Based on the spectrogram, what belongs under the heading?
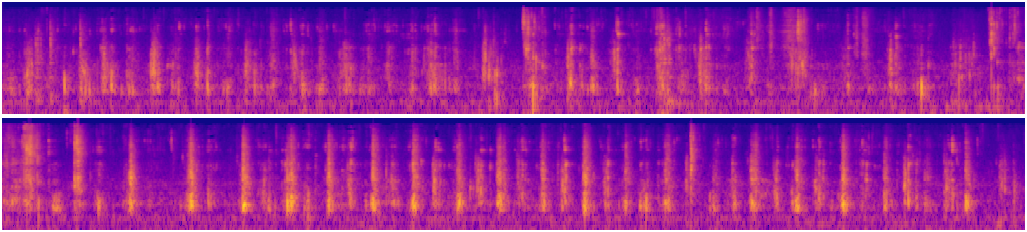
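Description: Close-miked chewing and biting of food, with crisp crunches in a quick, regular rhythm of a few chews a second.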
